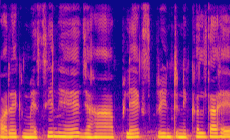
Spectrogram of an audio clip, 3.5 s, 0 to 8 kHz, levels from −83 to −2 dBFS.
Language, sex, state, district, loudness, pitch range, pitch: Hindi, female, Punjab, Pathankot, -13 LUFS, 195-210 Hz, 200 Hz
